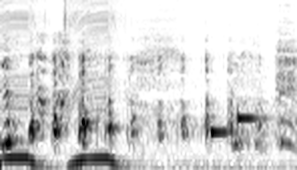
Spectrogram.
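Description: Laughter, with two short low swooping notes and a burst of hiss in the first second, like a sound effect. Two brief high beeps follow near the end.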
